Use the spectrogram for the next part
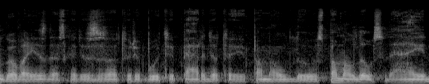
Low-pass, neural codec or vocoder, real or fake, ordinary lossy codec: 14.4 kHz; none; real; MP3, 64 kbps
